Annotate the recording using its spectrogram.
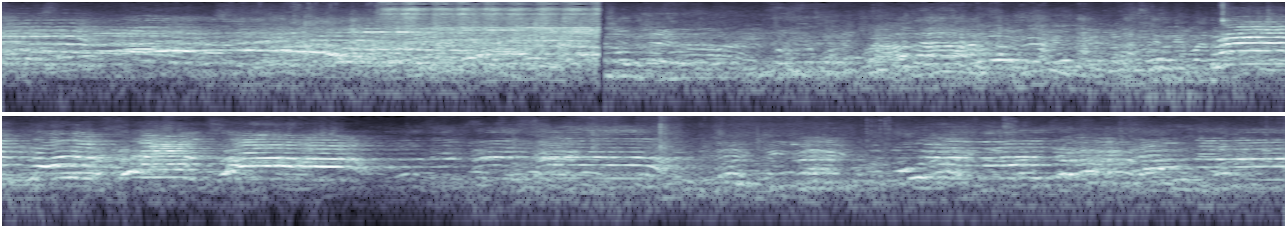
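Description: A crowd of young men shouts and cheers outdoors.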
